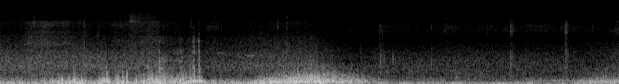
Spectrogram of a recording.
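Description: Gusty wind blows outdoors at Faulconbridge Cemetery, loud rumbling bursts buffeting the microphone that rise and fall, peaking midway, before settling into a lighter hiss.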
